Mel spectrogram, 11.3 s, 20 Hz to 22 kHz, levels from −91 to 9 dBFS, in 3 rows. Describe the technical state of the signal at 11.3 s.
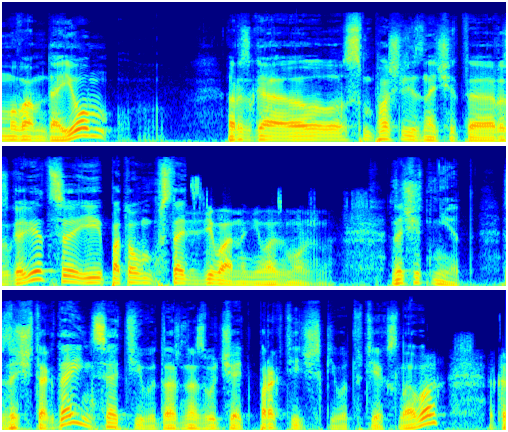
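A Bluetooth SBC bit pool drop runs from 10.73 s to 11.35 s, starting right after "звучать практически вот в". The link squeezed the encoder's budget, which fits a bit pool falling from 31 to 6, near 55 kbps. The upper sub-bands starve, so the speech turns dull and gritty.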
